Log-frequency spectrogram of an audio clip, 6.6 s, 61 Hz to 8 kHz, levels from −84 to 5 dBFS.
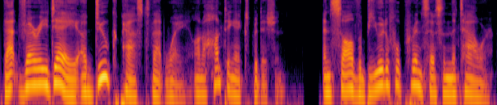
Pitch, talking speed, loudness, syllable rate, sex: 120 Hz, 180 wpm, -18 LUFS, 4.9 syllables/s, male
